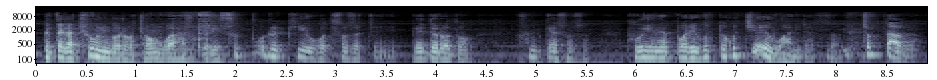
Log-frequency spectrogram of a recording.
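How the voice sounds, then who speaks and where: Speaking in a lowish voice at a normal pace, a male pastor preaches over slight background noise. His take on scripture is animated and conversational, full of asides, and he performs the lines he quotes.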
